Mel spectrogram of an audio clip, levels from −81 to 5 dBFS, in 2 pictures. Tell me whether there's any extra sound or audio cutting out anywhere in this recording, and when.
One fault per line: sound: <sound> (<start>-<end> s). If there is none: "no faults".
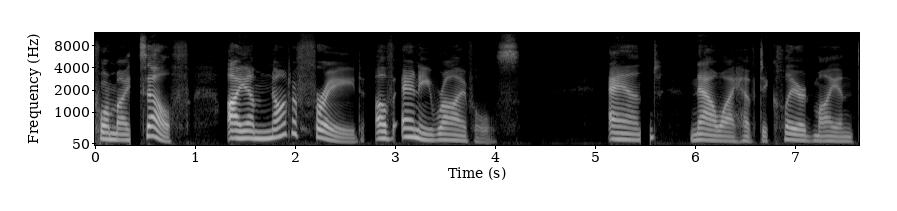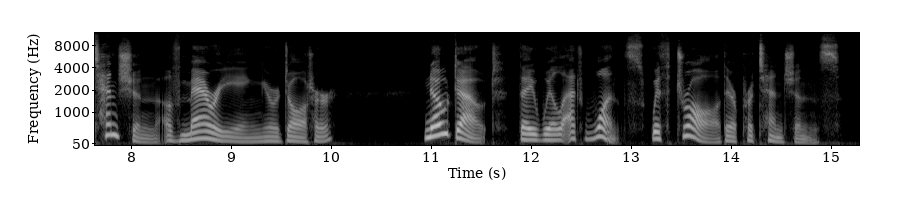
sound: dropout (0.3-0.4 s)
sound: dropout (5.4-5.6 s)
